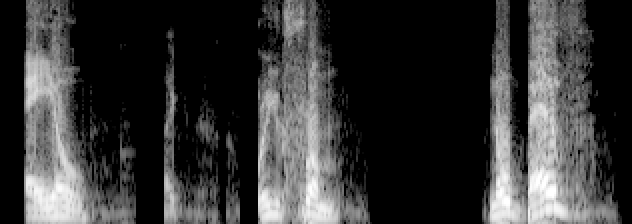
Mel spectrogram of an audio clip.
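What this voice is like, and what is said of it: Put-on New York accent. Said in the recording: “the typical New York accents. Lower your tone”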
